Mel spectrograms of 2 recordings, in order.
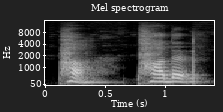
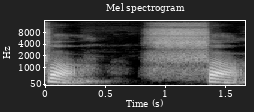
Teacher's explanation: इसकी साउंड होती है लेबियोडेंटल, जैसा कि मैंने बताया था अर्लियर। लेबियोडेंटल का मतलब होता है एक लिप और एक टीथ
